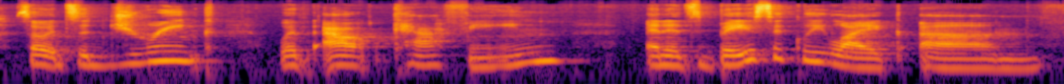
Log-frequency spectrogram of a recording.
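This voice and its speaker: A woman's voice: fairly low pitch, animated, slow. Playful woman chatting in a vlog. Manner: playful, teasing, laughs often. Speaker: vlog co-host. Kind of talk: casual chat.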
